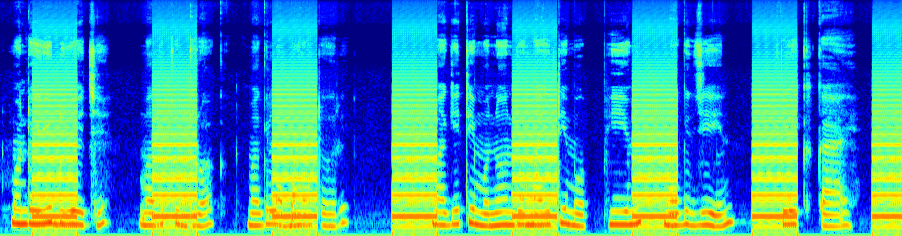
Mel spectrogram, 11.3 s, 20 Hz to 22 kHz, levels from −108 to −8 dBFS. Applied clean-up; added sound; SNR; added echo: none; Alarm; 1 dB; none.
